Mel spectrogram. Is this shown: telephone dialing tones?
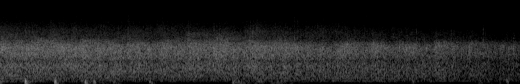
no

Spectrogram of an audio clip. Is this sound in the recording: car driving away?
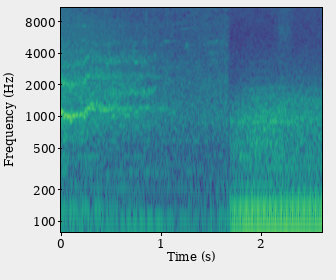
yes

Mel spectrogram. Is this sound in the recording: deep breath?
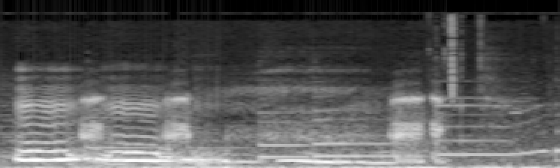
no

